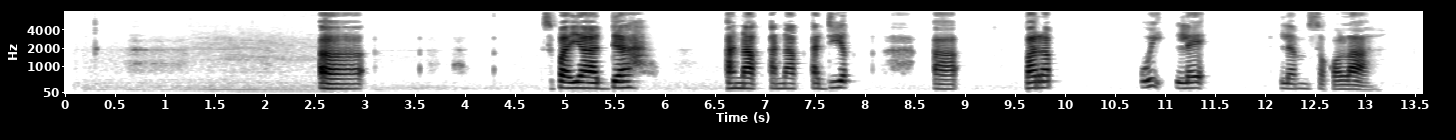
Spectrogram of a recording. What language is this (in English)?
Sa'ban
